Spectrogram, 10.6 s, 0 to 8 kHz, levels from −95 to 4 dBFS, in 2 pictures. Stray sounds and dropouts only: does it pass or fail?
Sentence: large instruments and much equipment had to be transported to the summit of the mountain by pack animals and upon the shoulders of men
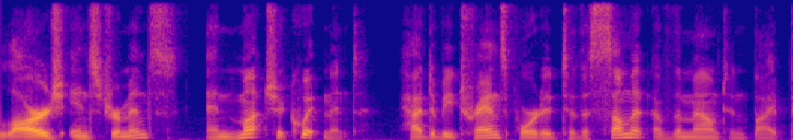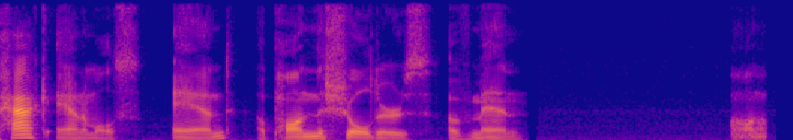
fail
